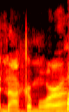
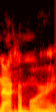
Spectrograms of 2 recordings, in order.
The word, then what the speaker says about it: Nakamura: His name, Masaya Nakamura. – Oh, Nakamura. I can say Nakamura. – Yes. – Okay. – You can say Nakamura, yes.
